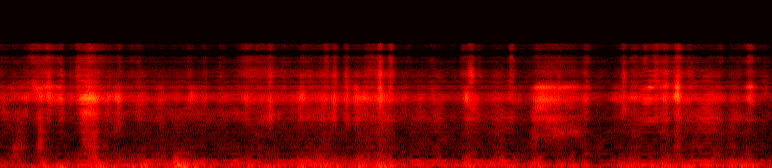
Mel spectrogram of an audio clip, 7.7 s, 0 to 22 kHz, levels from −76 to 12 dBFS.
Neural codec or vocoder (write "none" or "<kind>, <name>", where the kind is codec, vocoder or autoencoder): vocoder, WaveNeXt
